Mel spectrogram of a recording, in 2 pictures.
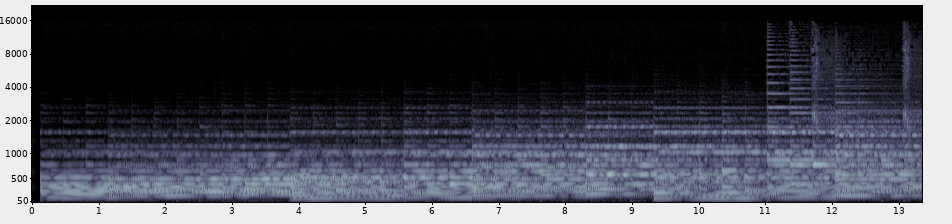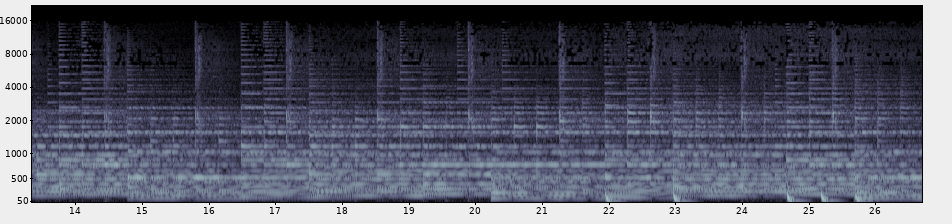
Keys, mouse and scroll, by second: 0.1 scroll up 1, 1.0-1.4 scroll up 2, 1.4 scroll down 1, 1.8 scroll up 1, 2.2-2.8 scroll down 1, 4.6 scroll down 1, 5.4 alt+scroll up 1, 6.5-8.1 drag, 8.1 ctrl+z, 8.6-9.4 typing, 9.6-10.9 drag, 10.9 ctrl+z, 11.4-15.6 typing, 12.3 click, 13.6 click, 14.6 click, 16.5 click, 17.2 ctrl+a, 18.4 alt+scroll down 1, 19.0 click, 19.9 ctrl+a, 22.5 click, 24.8 ctrl+Num_Lock, 24.8 click, 25.0 ctrl+z, 25.2 alt+scroll up 1, 25.5 scroll down 1, 26.1-26.7 drag.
